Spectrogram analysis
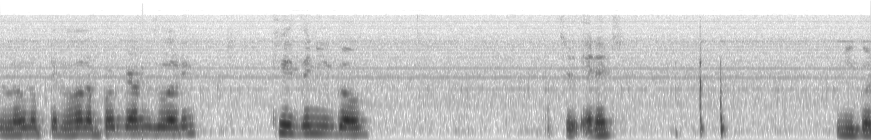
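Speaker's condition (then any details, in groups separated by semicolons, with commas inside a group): Cerebral palsy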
